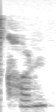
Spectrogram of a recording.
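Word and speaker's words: Kuhn: Argument number four we have paradigms which is con I believe how that's how it's said.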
